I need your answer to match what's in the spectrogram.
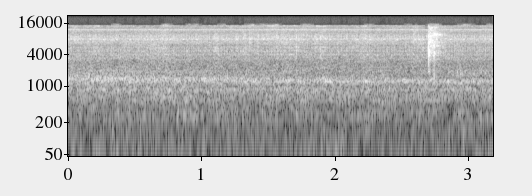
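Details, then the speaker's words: Mid-1990s 56-inch Canarm industrial ceiling fan, well used, coasting down after running at highest speed (about 300 RPM): steady rough rumble and whir from worn, noisy bearings; slowdown time still good. "and as you can hear the bearings aren't the really the best cuz uh have quite a loud noise to them"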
